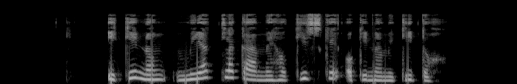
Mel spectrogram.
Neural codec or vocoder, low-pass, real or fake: none; 10.8 kHz; real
